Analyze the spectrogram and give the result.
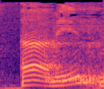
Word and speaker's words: آمين: آمين مثل ياسين.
